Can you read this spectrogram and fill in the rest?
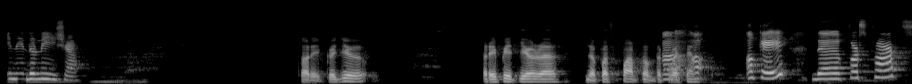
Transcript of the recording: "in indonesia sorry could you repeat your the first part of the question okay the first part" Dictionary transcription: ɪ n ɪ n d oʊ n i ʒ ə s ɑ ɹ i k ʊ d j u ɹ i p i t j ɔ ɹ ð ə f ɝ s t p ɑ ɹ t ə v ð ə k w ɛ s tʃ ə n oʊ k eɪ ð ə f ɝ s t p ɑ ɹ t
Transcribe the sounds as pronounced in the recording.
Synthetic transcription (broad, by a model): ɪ n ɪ n d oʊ n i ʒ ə s ɑ ɹ i k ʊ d j u ɹ i p i t j ɔ ɹ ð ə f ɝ s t p ɑ ɹ t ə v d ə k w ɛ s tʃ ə oʊ k eɪ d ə f ɝ s t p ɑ ɹ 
